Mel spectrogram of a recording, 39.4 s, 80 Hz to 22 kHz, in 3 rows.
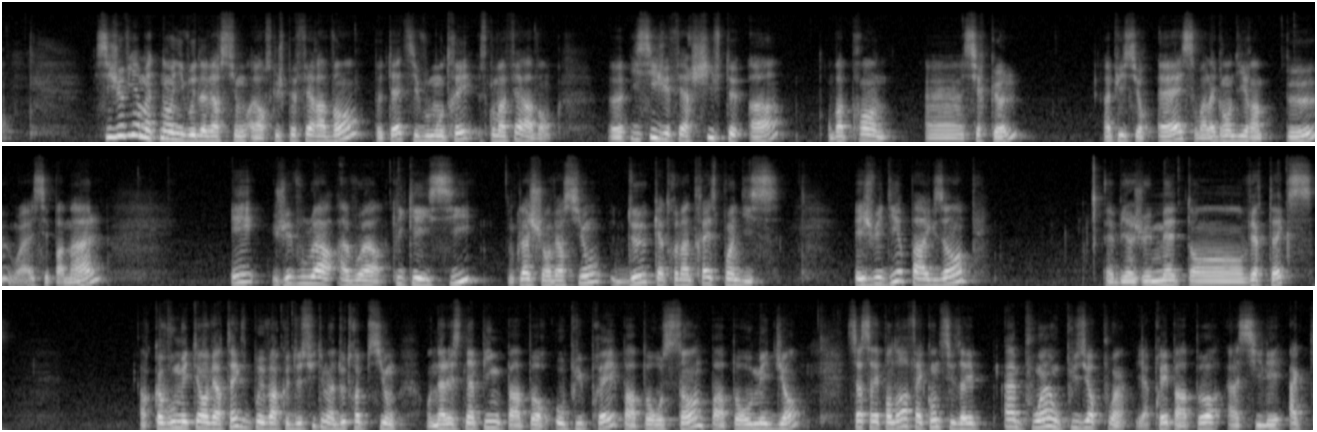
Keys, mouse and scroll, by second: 2.8-4.0 middle drag, 4.0-4.9 scroll up 6, 4.9-5.6 middle drag, 5.6-6.8 scroll down 3, 6.8 shift+a, 11.2 s, 13.5-17.0 middle drag, 17.0 click, 20.6-27.8 drag, 29.1-32.2 drag.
